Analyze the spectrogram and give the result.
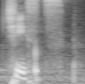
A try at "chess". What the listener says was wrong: Chess. Chess, no T.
